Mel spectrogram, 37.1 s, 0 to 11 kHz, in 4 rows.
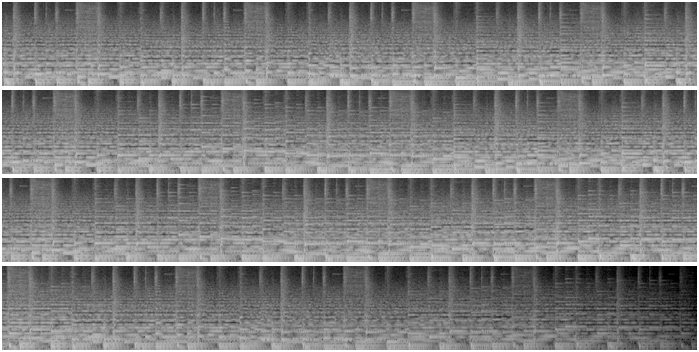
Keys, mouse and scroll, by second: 1.0 Delete, 2.4 click, 4.7 click, 7.2 click, 11.1 shift+click, 13.3 shift+click, 16.7 click, 17.6 right click, 21.9 click, 23.7 click, 25.1 click, 26.0 click, 26.4 click, 27.9 click, 30.1 click, 30.4 click, 31.4 click, 33.0 click.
